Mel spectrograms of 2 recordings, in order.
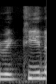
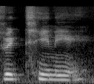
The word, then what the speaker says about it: Victini: correct and also for uh lucia it's actually pronounced lugia and for victina it's victini i appreciate it i appreciate it i'm just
